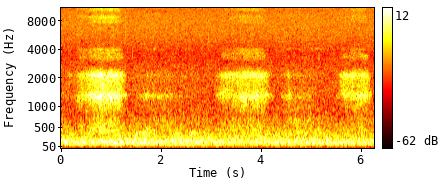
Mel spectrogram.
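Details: Adult male sleeping in the house, rhythmic mouth-open snoring with harsh bursts roughly every 2.5 seconds over room hiss.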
